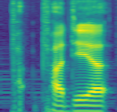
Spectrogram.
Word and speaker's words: Padilla: Yes, Padilla is like when you told you how to pronounce quesadilla.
